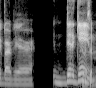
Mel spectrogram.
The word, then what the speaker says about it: Barbier: Barbier did a game. Was it Barbie?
